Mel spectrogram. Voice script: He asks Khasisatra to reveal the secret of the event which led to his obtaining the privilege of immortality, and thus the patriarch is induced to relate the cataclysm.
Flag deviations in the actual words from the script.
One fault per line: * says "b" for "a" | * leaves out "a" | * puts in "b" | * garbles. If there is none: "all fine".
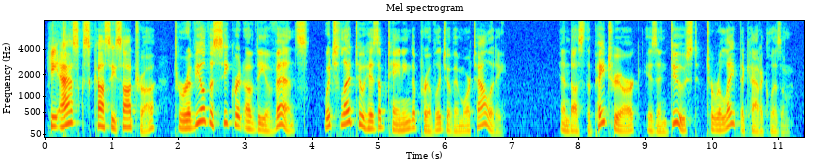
* says "events" for "event"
